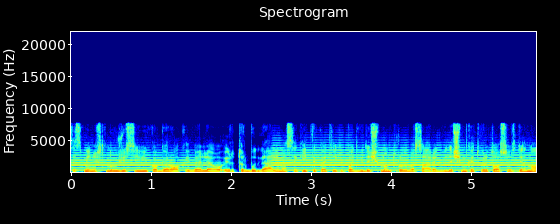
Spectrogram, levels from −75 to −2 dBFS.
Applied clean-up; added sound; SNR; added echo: none; Trumpet; 6 dB; none.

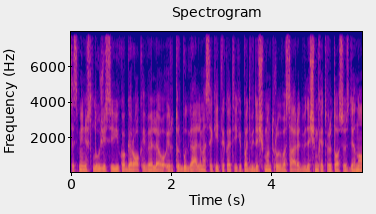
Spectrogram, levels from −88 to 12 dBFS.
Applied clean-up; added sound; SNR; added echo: none; none; none; none.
